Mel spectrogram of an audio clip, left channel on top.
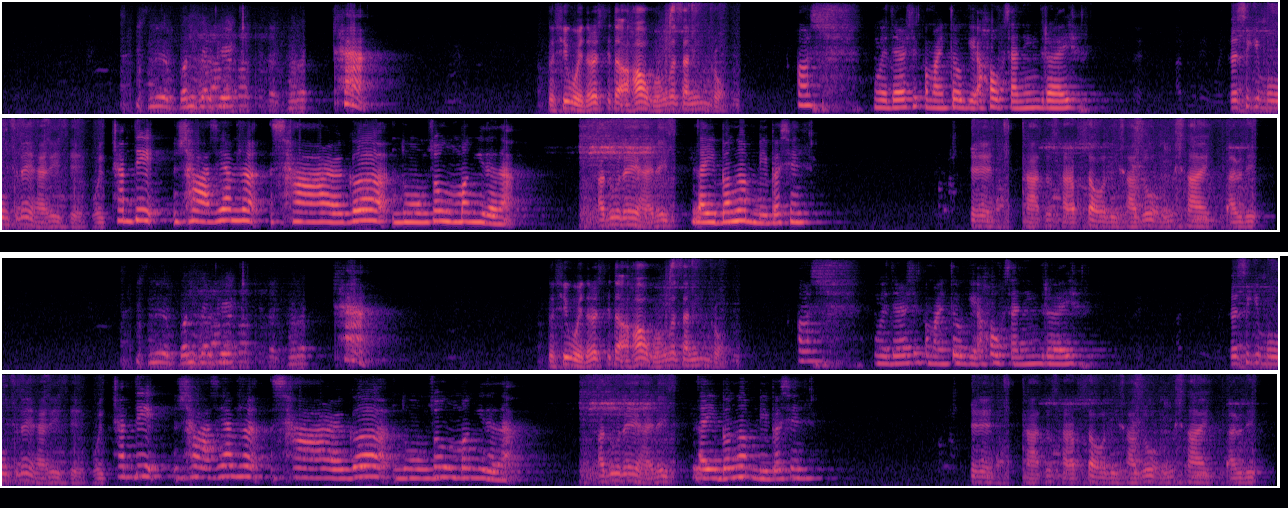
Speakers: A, in the centre; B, on the left (about 70°).
A: <unintelligible>
B: ꯊ
A: ꯁꯤ ꯋꯦꯗꯔꯁꯤꯗ ꯑꯍꯥꯎꯕ ꯑꯃꯒ ꯆꯥꯅꯤꯡꯗ꯭ꯔꯣ
B: ꯑꯁ ꯋꯦꯗꯔꯁꯦ ꯀꯃꯥꯏꯅ ꯇꯧꯒꯦ ꯑꯍꯥꯎ ꯆꯥꯅꯤꯡꯗ꯭ꯔꯩ
A: ꯃꯦ ꯍꯥꯏꯔꯤꯁꯦ
B: ꯍꯥꯏꯕꯗꯤ ꯎ ꯁꯥꯥꯁꯦ ꯌꯥꯝꯅ ꯁꯥꯔꯒ ꯅꯣꯡꯁꯨ ꯑꯃꯨꯛ ꯃꯪꯉꯤꯗꯅ
A: ꯑꯗꯨꯅꯦ ꯍꯥꯏ
B: ꯂꯩꯕ ꯉꯝꯃꯤꯕꯕꯁꯤ ꯍ
A: ꯅꯤꯁꯥꯁꯨ ꯁꯥꯔꯞ ꯇꯧꯔ ꯅꯤꯁꯥꯁꯨ ꯑꯃꯨꯛ ꯁꯥꯏ ꯍꯥꯏꯕꯗꯤ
